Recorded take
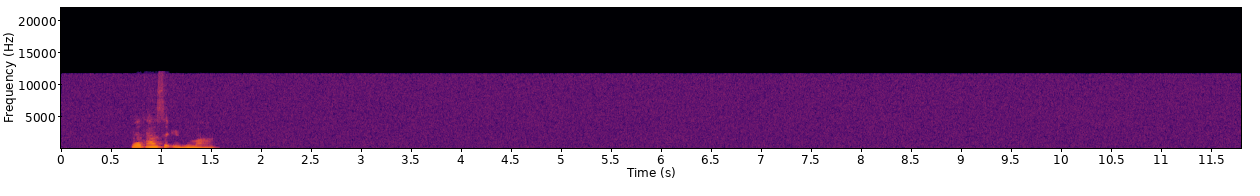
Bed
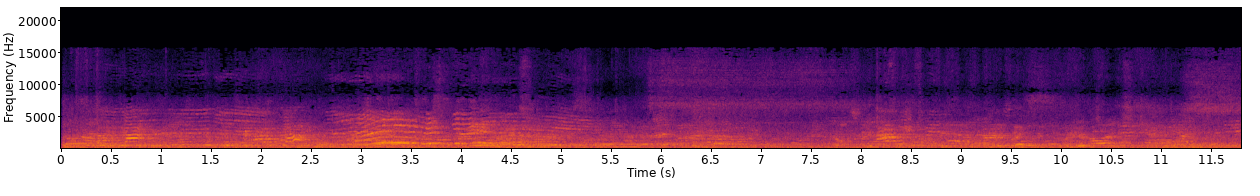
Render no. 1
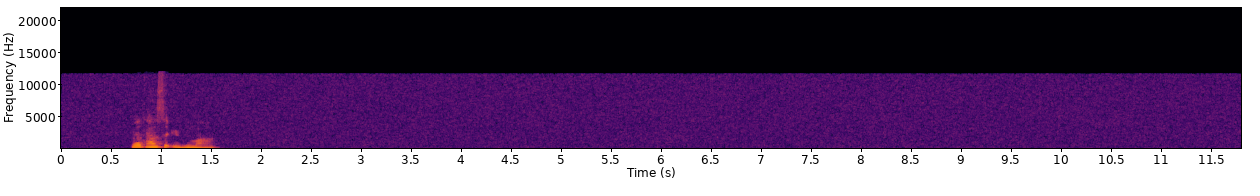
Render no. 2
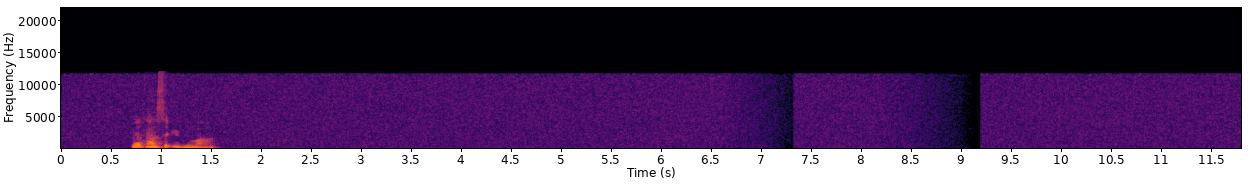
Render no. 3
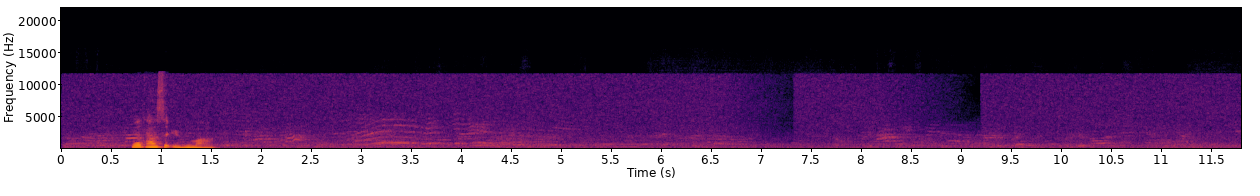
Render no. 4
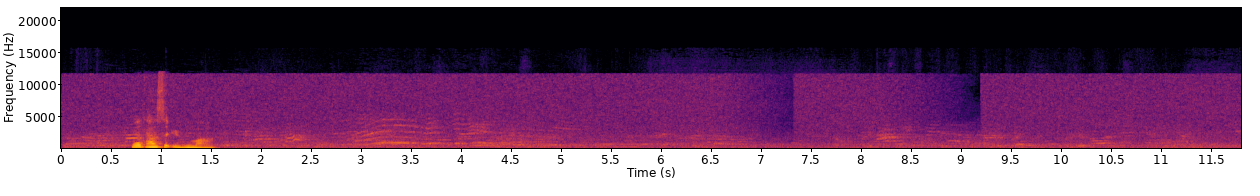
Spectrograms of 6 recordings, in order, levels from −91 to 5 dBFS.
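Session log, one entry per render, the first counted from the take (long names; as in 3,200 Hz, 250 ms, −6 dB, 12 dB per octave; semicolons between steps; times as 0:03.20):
broadband denoise 7 dB, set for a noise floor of −50 dBFS
0:06.55–0:07.32: fade out, to −17 dB; 0:08.07–0:09.19: fade out
mix in bed −21 dB
level +10 dB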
